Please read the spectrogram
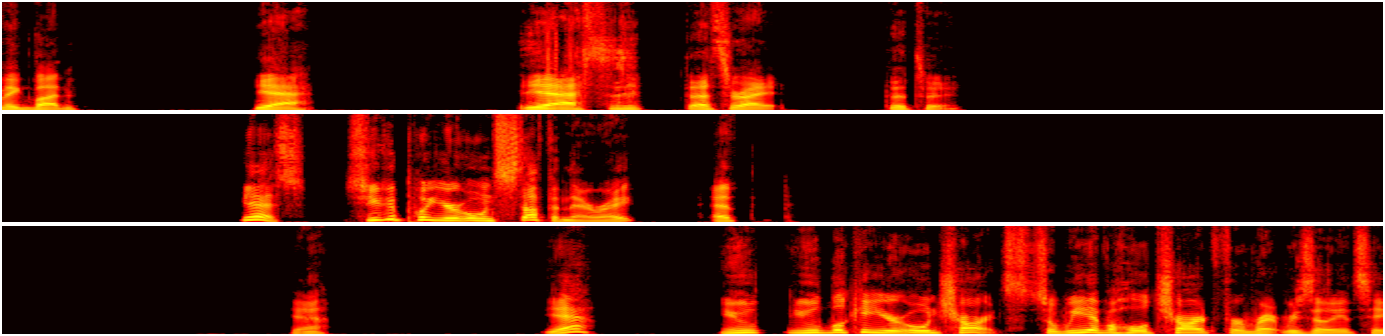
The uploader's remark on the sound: This was a live class recorded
